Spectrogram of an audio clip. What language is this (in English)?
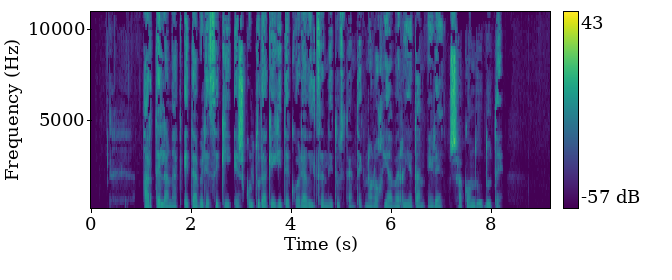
Basque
